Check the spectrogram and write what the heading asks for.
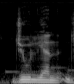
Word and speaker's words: Julian: La anterior situación fue detonante para don, en este caso le decimos Julián, pero si lo pronunciamos de la forma como es originaria, es Julian Germain, un joven padre fotógrafo del Reino Unido, que se preguntó, ¿será que las aulas de enseñanza lucen muy distintas alrededor del mundo?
